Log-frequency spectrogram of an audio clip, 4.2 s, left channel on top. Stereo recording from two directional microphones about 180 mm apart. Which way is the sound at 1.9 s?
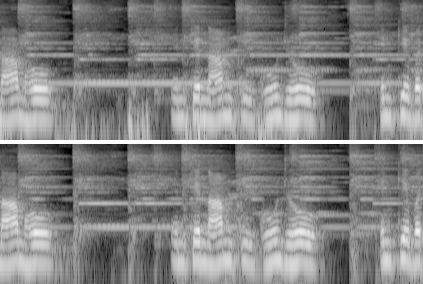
30° right (ahead or behind).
